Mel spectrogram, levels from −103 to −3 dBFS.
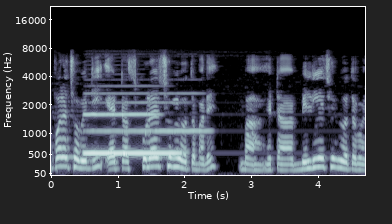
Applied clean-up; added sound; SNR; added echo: classical method Wiener filter.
